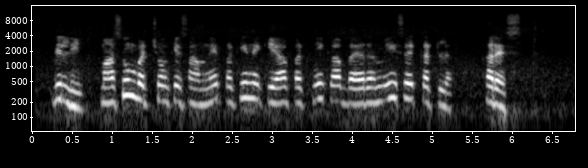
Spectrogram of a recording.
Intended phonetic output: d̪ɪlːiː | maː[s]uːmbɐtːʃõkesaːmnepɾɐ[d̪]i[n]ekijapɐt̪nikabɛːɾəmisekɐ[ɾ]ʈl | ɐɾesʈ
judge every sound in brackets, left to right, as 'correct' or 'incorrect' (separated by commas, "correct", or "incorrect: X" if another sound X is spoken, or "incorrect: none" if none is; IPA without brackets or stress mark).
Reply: correct, incorrect: t̪, correct, incorrect: none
